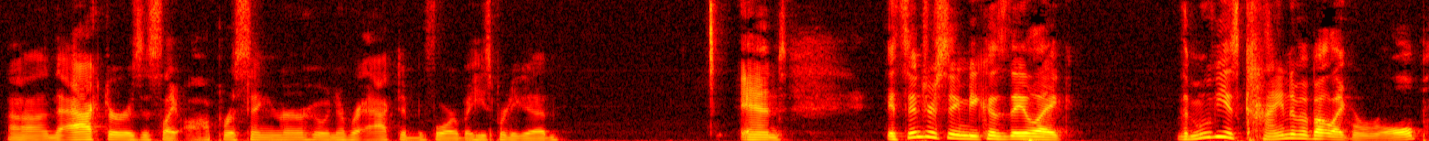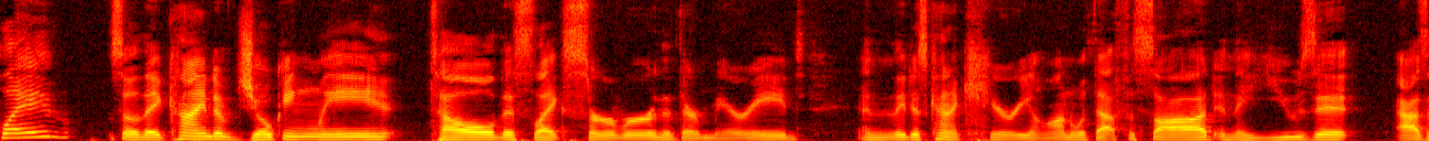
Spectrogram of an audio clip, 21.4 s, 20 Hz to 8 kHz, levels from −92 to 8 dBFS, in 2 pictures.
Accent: American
